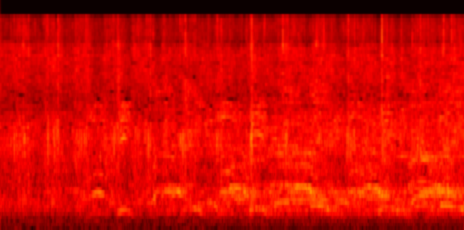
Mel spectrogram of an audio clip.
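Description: A crowd cheers and shouts with excitement.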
